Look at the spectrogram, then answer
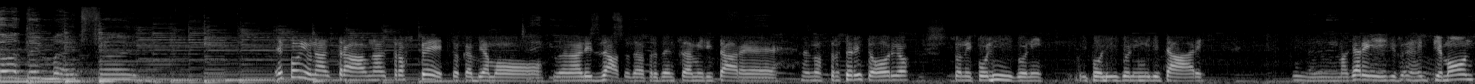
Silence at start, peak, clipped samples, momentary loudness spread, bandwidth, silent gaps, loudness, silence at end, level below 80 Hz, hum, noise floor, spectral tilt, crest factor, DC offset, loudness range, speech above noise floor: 0 s; -10 dBFS; under 0.1%; 10 LU; 16 kHz; none; -28 LUFS; 0 s; -54 dBFS; none; -49 dBFS; -6.5 dB/octave; 18 dB; under 0.1%; 2 LU; 22 dB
